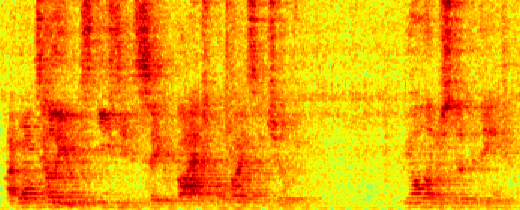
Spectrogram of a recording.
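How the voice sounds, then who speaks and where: A man's voice: mid-range voice, brisk, distant mic, natural voice. A man playing a resolute, devout missionary pilot and father in a readers theater piece. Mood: solemn, gentle. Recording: echoey hall from afar, faint noise.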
